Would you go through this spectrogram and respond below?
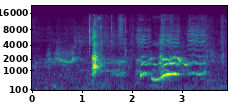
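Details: French bulldog whining with drawn-out, wavering tonal cries that rise and fall, one sharp yelp near the start, faint voices in the background.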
